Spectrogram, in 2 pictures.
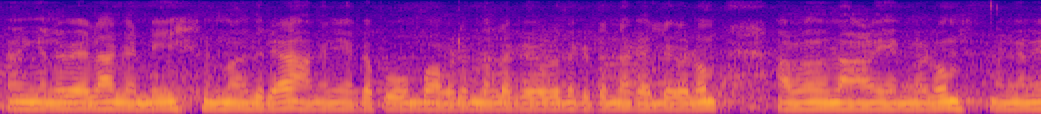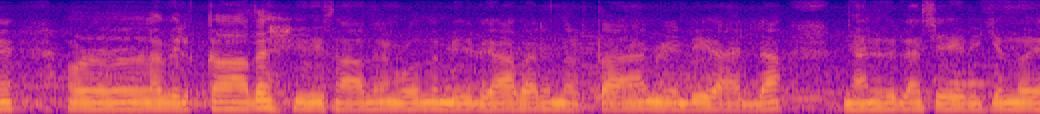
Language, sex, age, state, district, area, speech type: Malayalam, female, 60+, Kerala, Idukki, rural, spontaneous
